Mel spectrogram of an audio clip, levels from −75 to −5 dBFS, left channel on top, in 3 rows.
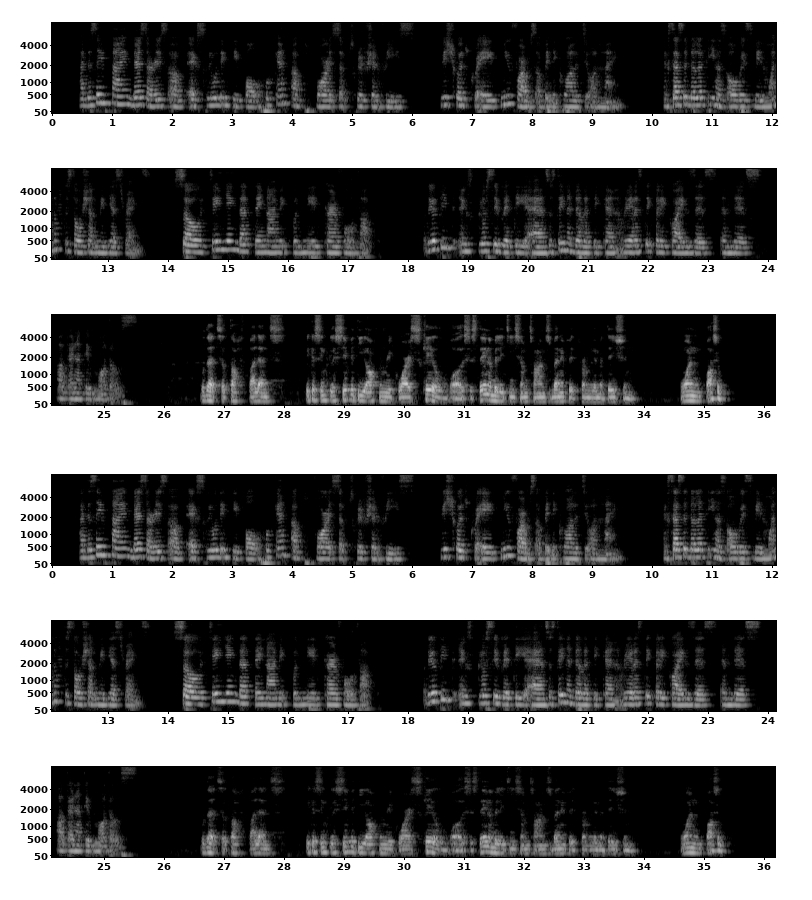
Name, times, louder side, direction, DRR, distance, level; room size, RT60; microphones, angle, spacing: voice 1, 0.5-4.1 4.4-5.9 6.5-9.5 10.2-13.5 14.1-17.3 18.3-23.8 24.2-25.4, right 1 dB, 50° right, 1.0 m, -36 dB
voice 2, 26.6-28.0 28.4-33.9 34.6-35.3, left 5 dB, 85° left, 0.4 m, -31 dB
2.8 x 2.1 x 2.8 m
head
